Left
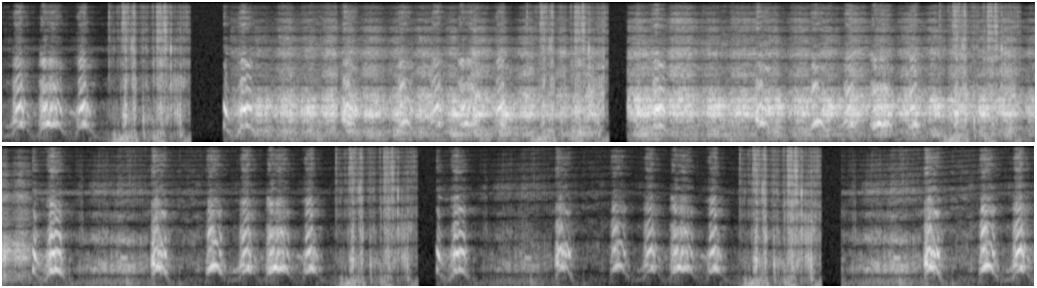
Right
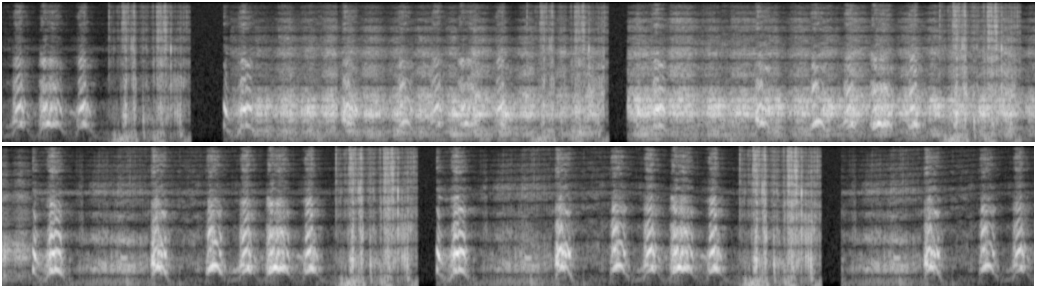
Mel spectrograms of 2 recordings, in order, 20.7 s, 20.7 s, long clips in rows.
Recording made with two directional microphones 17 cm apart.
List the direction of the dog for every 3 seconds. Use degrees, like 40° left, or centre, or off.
30° left, 30° left, 20° left, centre, 30° right, 40° right, 10° left.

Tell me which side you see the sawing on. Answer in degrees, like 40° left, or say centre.
30° left.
